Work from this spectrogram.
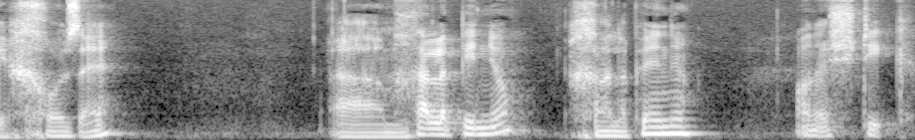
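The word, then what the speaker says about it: José: So often in Spanish, the J is is either what we would think of in Afrikaans as a G, Yeah. Or in English, it's often easier for people to just pronounce it as an H. So if you've heard people say Jose, maybe it's more accurately Jose.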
